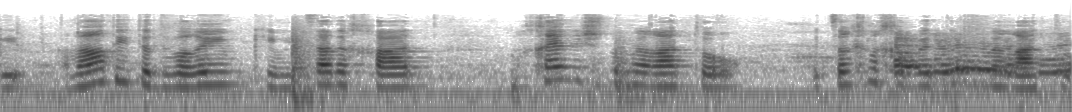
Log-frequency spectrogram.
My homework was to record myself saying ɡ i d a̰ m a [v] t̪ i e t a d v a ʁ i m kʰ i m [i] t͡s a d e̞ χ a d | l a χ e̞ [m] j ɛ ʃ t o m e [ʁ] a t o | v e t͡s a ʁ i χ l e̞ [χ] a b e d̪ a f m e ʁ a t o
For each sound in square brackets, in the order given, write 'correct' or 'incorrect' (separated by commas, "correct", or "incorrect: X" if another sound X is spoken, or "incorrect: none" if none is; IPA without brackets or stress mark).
incorrect: ʁ, correct, incorrect: n, correct, correct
